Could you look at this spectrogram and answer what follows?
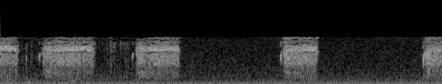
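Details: Male barn owl exploring a nest cavity at Audubon Starr Ranch, California, female expecting mating; four raspy hissing screeches at uneven intervals, the first preceded by faint broken flutters of noise.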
